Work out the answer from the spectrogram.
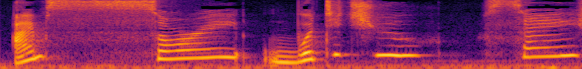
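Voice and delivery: very high, slow, incredulous question; high-pitched, drawn-out shock; shocked disbelief. A narrator's reading. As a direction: stretch it out in squeaky disbelief. Shocked Charlie asks him to repeat.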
